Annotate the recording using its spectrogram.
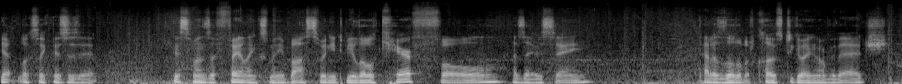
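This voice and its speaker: Over background music, a man speaks at a fairly quick pace in a very deep, low pitch with fairly even intonation. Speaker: gaming video creator. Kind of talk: gameplay walkthrough commentary. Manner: low energy.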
